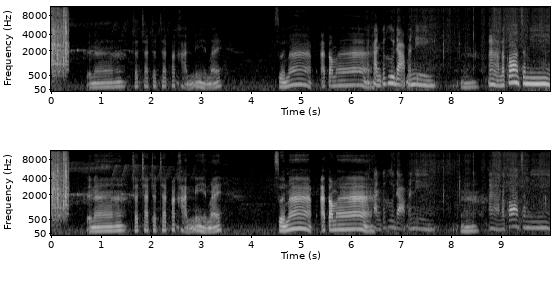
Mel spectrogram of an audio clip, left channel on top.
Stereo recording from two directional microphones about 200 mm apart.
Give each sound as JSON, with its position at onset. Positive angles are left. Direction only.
{"t": 0.0, "sound": "speech", "side_deg": 0}
{"t": 4.5, "sound": "speech", "side_deg": 0}
{"t": 6.4, "sound": "a woman's voice", "side_deg": 50}
{"t": 8.1, "sound": "speech", "side_deg": 5}
{"t": 8.7, "sound": "a woman's voice", "side_deg": 45}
